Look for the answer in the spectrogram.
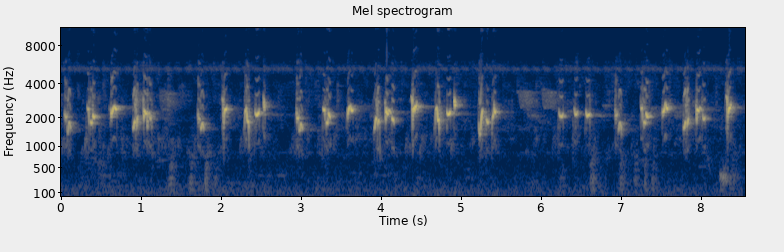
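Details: Sooty-headed bulbul belting out loud, rapid 'ropel uplik' song meant as a master for other birds: clustered, liquid, whistled notes in quick bursts, a short pause, then more.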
